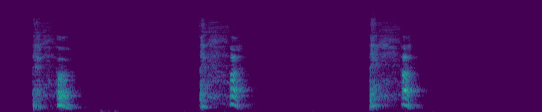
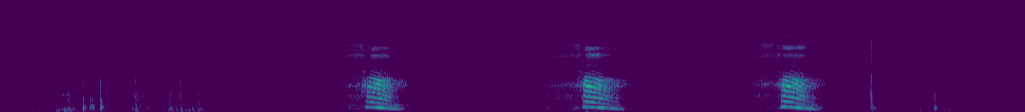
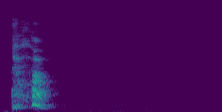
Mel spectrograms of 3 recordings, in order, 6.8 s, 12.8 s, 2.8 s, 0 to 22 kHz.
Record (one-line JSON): {"three_cough_length": "6.8 s", "three_cough_amplitude": 3570, "three_cough_signal_mean_std_ratio": 0.32, "exhalation_length": "12.8 s", "exhalation_amplitude": 1777, "exhalation_signal_mean_std_ratio": 0.28, "cough_length": "2.8 s", "cough_amplitude": 3086, "cough_signal_mean_std_ratio": 0.27, "survey_phase": "beta (2021-08-13 to 2022-03-07)", "age": "65+", "gender": "Male", "wearing_mask": "No", "symptom_none": true, "smoker_status": "Never smoked", "respiratory_condition_asthma": false, "respiratory_condition_other": false, "recruitment_source": "REACT", "submission_delay": "3 days", "covid_test_result": "Negative", "covid_test_method": "RT-qPCR", "influenza_a_test_result": "Negative", "influenza_b_test_result": "Negative"}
